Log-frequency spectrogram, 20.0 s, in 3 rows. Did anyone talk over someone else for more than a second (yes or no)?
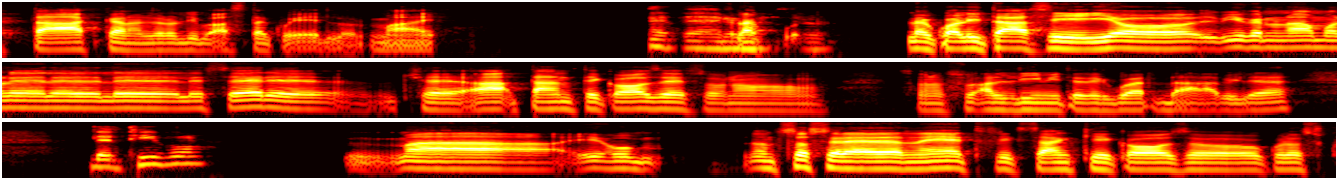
no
